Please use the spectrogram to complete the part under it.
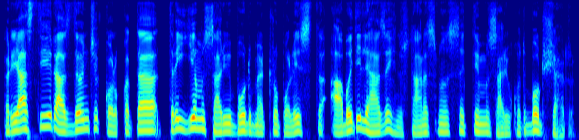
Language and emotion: Kashmiri, neutral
